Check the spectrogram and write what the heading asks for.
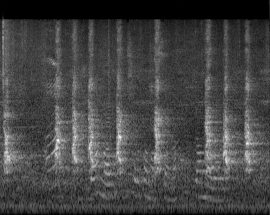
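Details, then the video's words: Puppies giving short, high yipping barks in quick bursts, about eight across the stretch, irregularly spaced roughly half a second to a second apart, with a faint murmur of background noise between them. "Super cute puppies"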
